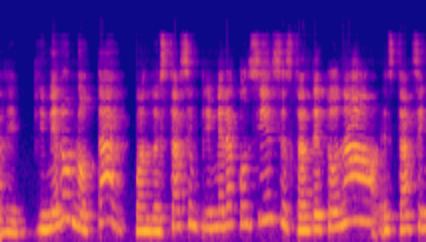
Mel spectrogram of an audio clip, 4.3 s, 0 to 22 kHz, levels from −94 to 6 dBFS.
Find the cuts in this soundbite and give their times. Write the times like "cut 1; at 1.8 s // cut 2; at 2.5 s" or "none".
cut 1; at 1.2 s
